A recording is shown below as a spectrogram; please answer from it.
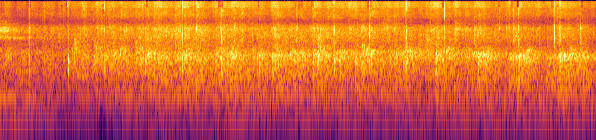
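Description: A church congregation claps together in a dense, steady wash of applause that carries on for several seconds, with a voice faintly audible beneath it.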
